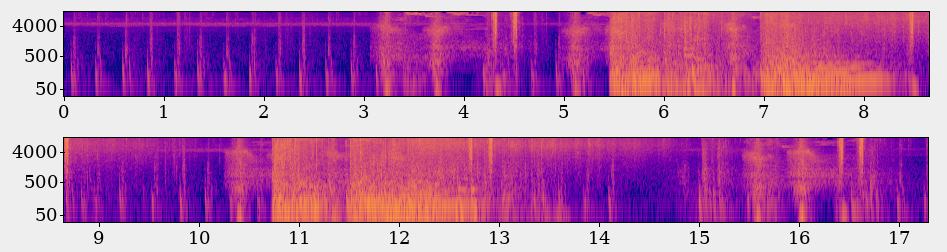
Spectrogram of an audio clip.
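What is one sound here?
A game character's footsteps crunch quickly through snow.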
